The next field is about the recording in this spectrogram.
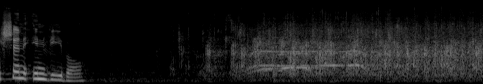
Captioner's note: cheers and applause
